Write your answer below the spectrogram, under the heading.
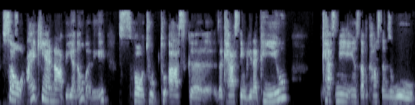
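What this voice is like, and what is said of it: Non-native English accent. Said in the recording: “they won't cast me because of my accent ... I'm actually fresh in the boat ... I have the real accent”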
